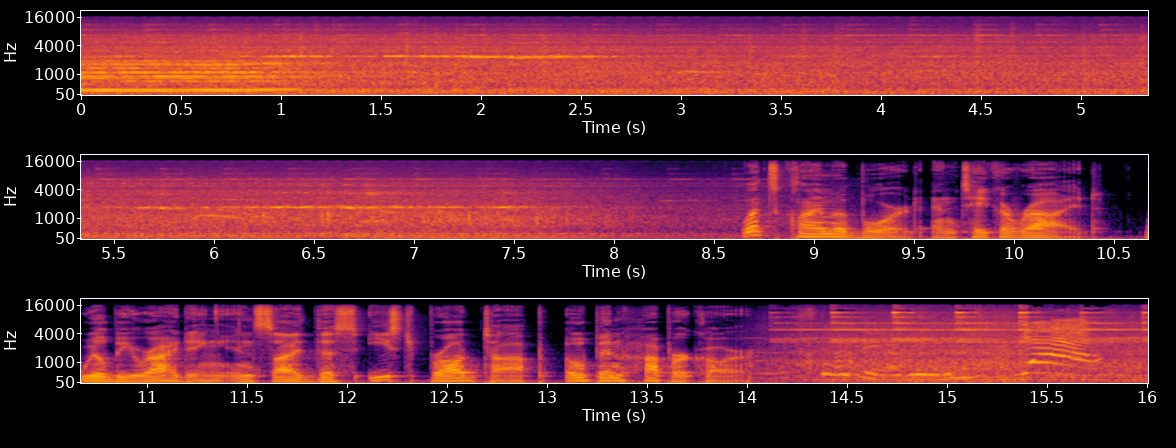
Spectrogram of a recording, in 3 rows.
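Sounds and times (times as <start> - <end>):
train horn: 0.0 - 2.5
high wheel squeals: 0.0 - 8.5, 14.1 - 16.0
train wheels on rails: 0.0 - 8.8, 14.0 - 16.0.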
